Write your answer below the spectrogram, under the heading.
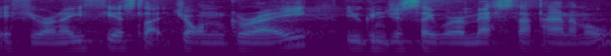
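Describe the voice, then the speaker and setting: British accent at a very fast pace. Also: man. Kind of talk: public dialogue on stage. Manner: animated, with false starts.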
